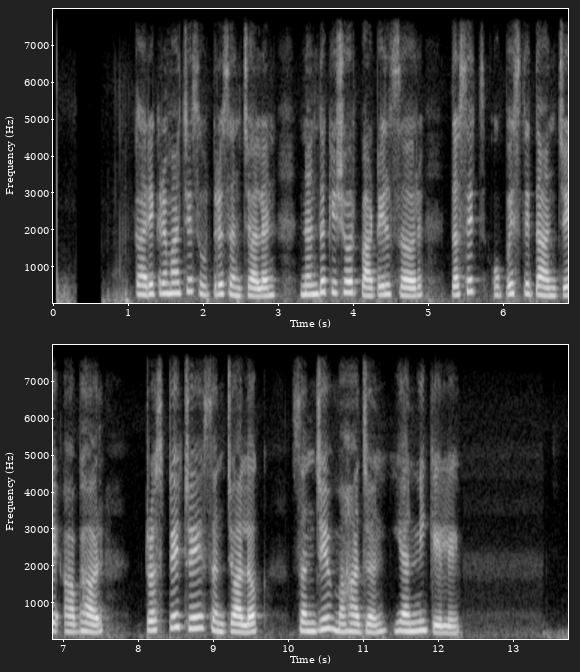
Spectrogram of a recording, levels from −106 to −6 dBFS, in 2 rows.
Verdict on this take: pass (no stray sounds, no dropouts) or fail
pass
